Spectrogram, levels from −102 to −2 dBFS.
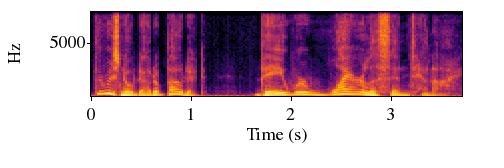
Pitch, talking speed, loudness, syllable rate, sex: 160 Hz, 160 wpm, -16 LUFS, 5.8 syllables/s, male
